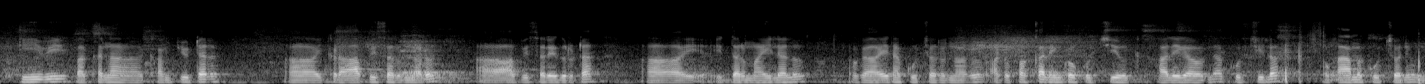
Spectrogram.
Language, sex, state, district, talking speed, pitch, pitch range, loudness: Telugu, male, Telangana, Karimnagar, 120 wpm, 100 Hz, 100-110 Hz, -20 LUFS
